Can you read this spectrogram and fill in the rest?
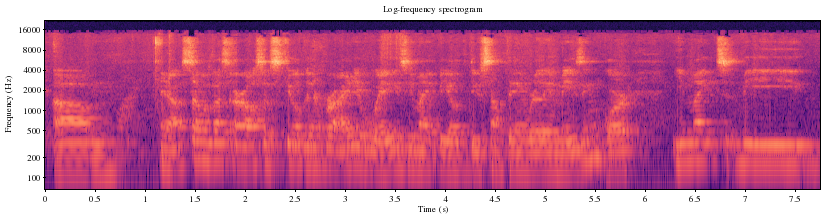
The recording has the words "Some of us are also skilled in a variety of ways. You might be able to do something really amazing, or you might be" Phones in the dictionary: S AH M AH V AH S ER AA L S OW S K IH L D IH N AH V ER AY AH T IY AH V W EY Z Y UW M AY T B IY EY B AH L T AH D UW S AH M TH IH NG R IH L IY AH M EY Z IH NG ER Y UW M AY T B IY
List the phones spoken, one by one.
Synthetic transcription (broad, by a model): S AH M AH V AH S ER AA L S OW S K IH L D IH N V ER AY AH T IY AH V W EY Z Y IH M AY T B IY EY B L T AH D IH S AH M TH IH NG R IH L IY AH M EY Z IH NG ER Y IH M AY T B IY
